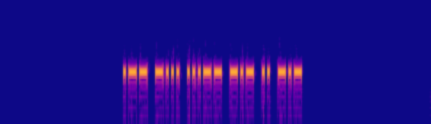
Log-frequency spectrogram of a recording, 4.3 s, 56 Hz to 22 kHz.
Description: Morse code, heard as a keyed tone, about 43 wpm, 700 Hz. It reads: WB3KIK
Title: USA Call Signs - 6 Characters - 2x Character Spacing - 45wpm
